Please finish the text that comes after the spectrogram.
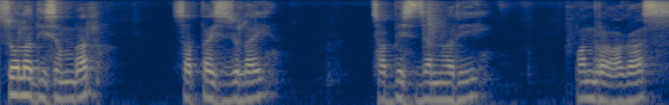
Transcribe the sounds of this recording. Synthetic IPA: solʌd̪isʌmbʌr | sʌt̪ːajsd͡zulaj | t͡sʰʌbːisd͡zʌnwʌɾi | pʌnd̪rʌːɡʌs

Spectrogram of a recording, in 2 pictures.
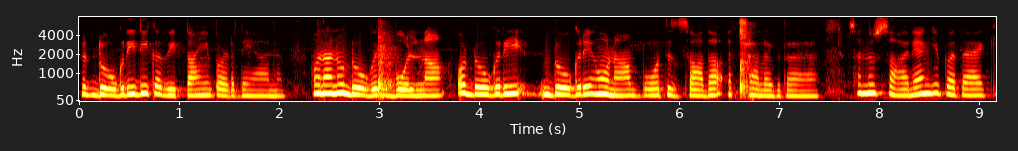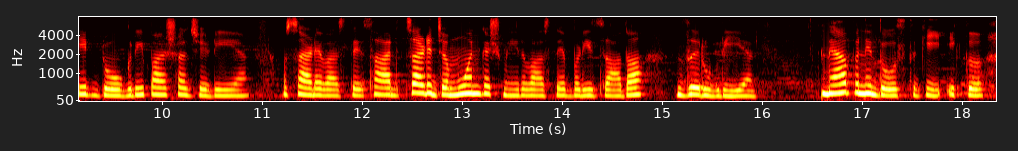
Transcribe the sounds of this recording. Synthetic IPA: ɖoːɡɾiːd̪iːkəʋɪt̪ãːĩːpəɽd̪eːɦən | ʊnãːnũːɖoːɡɾiːboːlnaːoːɾoːɡɾiːɖoːɡɾeːɦoːnaːbɔːt̪zjaːd̪aːʔətːʃʰaːləɡd̪aːɦɛːsaːnũːsaːɾɪjãːɡiːpət̪aːɛːkɪɖoːɡɾiːpaːʃaːd͡ʒeːɽiːɛː | oːsaːɽeːʋaːst̪eːsaːɾsaːɖeːd͡ʒəmːuːənkəʃmiːɾʋaːst̪eːbəɽiːzjaːd̪aː | zəɾuːɾiːɛː | mɛ̃ːəpneːd̪oːst̪kiːʔɪk

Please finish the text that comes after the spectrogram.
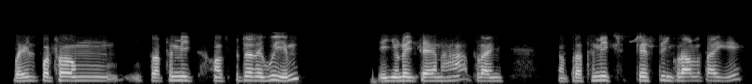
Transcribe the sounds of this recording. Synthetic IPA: bəɦilpɾɔt̪ʰəmpɾat̪ʰəmikhɔspiʈəleɡujim | eɲuɖəɲt̪eɦnɦãt̪uɽaɲ | pɾat̪ʰmikʈesʈiŋkuɾawlɔt̪ajɡe

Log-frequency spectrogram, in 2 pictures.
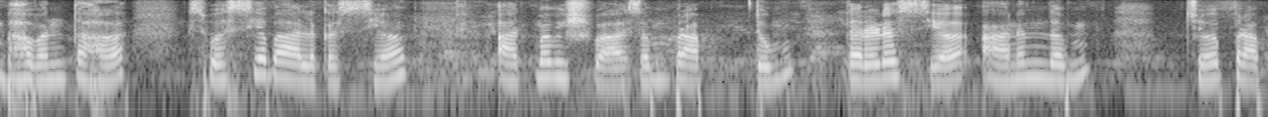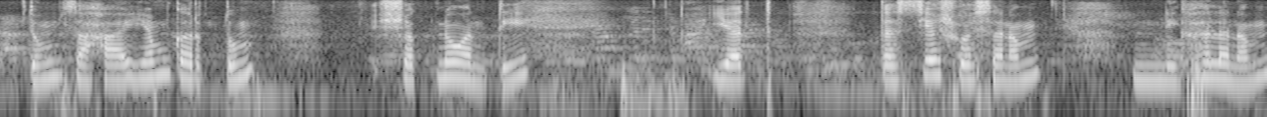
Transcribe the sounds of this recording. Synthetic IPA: bʱɐʋɐnt̪ɐɦɐ̆ | sʋɐsjɐbaːlɐkɐsjɐaːt̪mɐʋiʃʋaːsɐmpɾaːp̚t̪umt̪ɐɾɐɳɐsjɐaːnɐnd̪ɐm | t͡ʃɐpɾaːp̚t̪umsɐhaːjɐmkɐɾt̪um | ʃɐknuʋɐnt̪i | jɐt̪ː | ɐsjɐʃʋɐsɐnɐm | niɡʱɐlɐnɐm

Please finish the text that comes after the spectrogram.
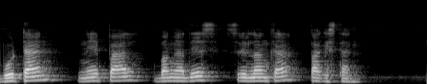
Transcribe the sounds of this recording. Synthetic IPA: bʱuʈanːepalbʌŋlad̪esːrilʌŋkapakist̪an

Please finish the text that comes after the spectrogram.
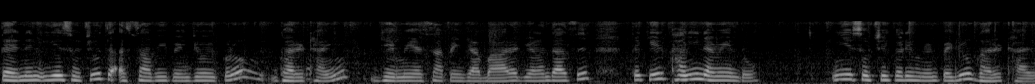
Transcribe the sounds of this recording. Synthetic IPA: t̪ɐɦɪnənɪ̆iẽsoːt͡ɕijot̪ɐʔɐsãbɪpɐ̃ɦɪ̃ɲd͡ʑoɦɪkɪɽoɡʱɐɾʈʰaːijũd͡ʑɐ̃ɦɪ̃mẽɐsãpɐ̃ɦɪ̃ɲd͡ʑaɓaːɾɗiəɽ̃ə̃n̆d̪aːsĩt̪ɐkeːɾkʰaːɽ̃inɐʋẽːn̆d̪o | iẽsoːt͡ɕekɐɾeɦʊnənɪ̆pɐ̃ɦɪ̃ɲd͡ʑoɡʱɐɾʈʰaːjoː

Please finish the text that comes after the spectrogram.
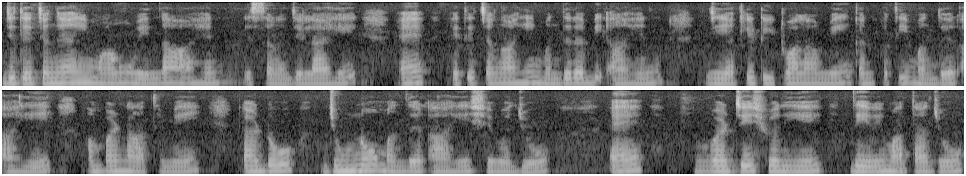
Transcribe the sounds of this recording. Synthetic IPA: d͡ʑɪt̪et͡ɕɐ̃ŋãːɦĩmaːɳ̤uʋẽːn̆d̪aːɦɪnɪ̆ɗɪsəɽ̃əd͡ʑeːlaːɦeɛ̃ː | ɦɪt̪et͡ɕɐŋaːɦĩmɐ̃nd̪ɪɾbɪʔaːɦɪnɪ̆d͡ʑiːə̃kʰeʈiːʈʋaːlamẽɡɐnpət̪imɐ̃nd̪ɪɾa̰ːɦeɐ̃mbəɾnaːt̪ʰmẽɗaːɖʱo | d͡ʑuːnomɐ̃nd̪ɪɾaːɦeʃɪʋəd͡ʑoː | ɛ̃ː | ʋɐɾd͡ʑeːʃʋɐɾie | d̪eːʋimaːt̪ad͡ʑoː

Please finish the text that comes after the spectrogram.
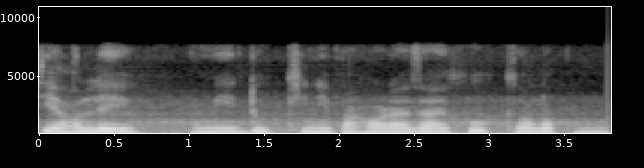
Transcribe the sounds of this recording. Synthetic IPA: tijaɦolɛ | amidukkʰːinipaɦɔɹazajxukɔlɔp̚

